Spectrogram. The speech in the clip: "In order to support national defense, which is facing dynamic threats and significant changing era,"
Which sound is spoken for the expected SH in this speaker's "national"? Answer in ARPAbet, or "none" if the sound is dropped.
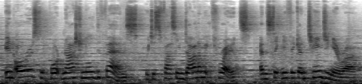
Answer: SH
